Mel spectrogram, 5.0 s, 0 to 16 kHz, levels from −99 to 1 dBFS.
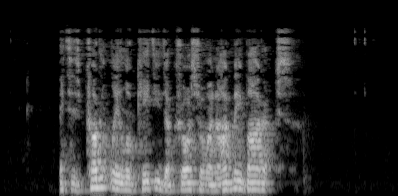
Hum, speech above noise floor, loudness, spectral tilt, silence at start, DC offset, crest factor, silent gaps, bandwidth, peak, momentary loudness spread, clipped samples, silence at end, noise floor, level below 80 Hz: none; over 66 dB; -25 LUFS; -6 dB/octave; 0.75 s; under 0.1%; 22 dB; none; 9.4 kHz; -4 dBFS; 13 LU; under 0.1%; 1.35 s; under -90 dBFS; -66 dBFS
